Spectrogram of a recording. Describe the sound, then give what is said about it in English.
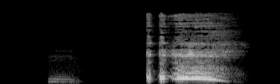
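Throat clearing from someone with phlegm in the throat: a faint short grunt, then a harsh, rasping clearing burst that trails off. “Yeah, I just got a bunch of crap in my throat.”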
